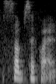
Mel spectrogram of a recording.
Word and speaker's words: subsequent: And he's like, you say subsequent. I'm like, oh, that's how you say it. And he's like, yeah, subsequent.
